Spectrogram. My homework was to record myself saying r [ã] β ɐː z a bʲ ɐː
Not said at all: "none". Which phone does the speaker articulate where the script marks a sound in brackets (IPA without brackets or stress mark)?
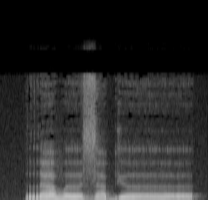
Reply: a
